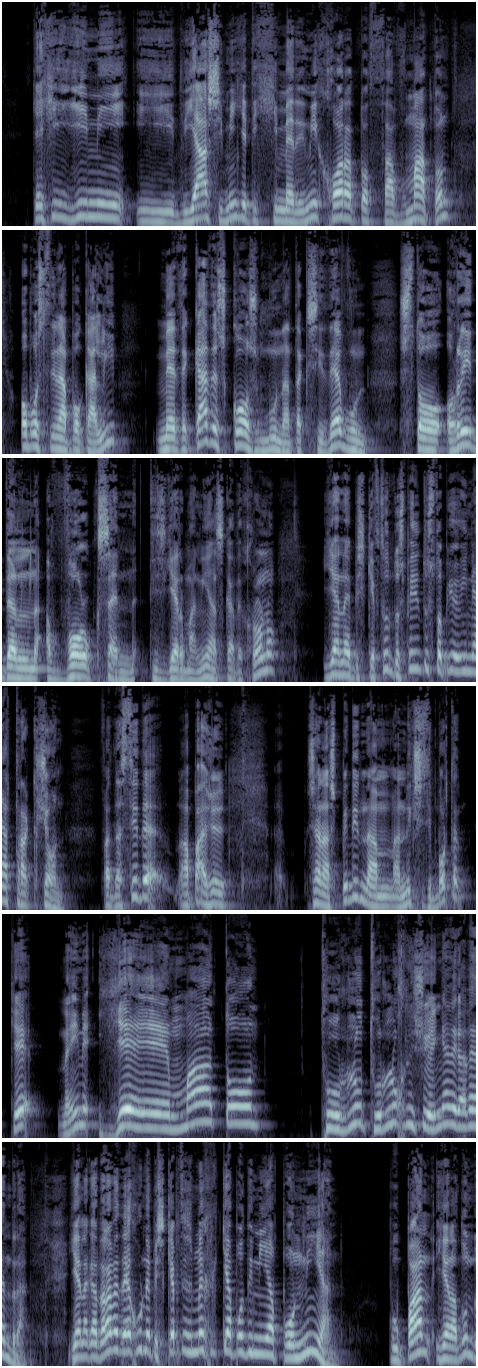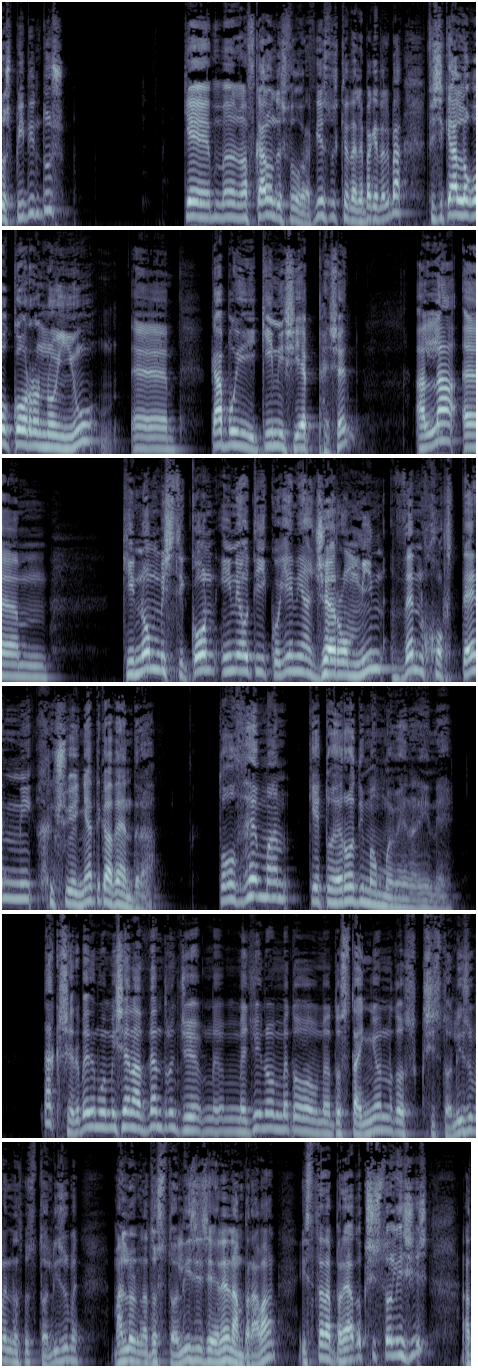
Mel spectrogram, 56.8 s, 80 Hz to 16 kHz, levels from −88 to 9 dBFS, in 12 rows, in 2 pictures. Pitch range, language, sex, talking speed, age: 135-205 Hz, Greek, male, 145 wpm, 50-69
